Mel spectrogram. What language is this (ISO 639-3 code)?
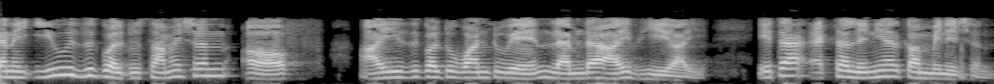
ben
